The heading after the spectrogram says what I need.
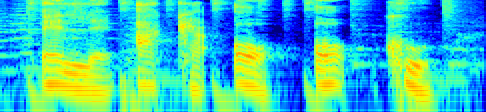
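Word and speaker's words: L.H.O.O.Q.: aggiungendo dissacrazione alla dissacrazione ha scritto subito sotto l h oh oh oh che letti nella pronuncia francese e lo shock suonano come le brucia il deretano il ready made oggetto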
